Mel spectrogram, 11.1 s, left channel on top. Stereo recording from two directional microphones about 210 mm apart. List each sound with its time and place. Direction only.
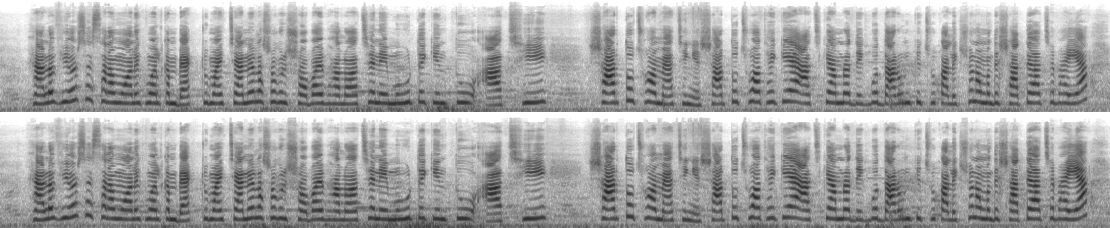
0.3 s a woman's voice: 5° left (ahead or behind)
